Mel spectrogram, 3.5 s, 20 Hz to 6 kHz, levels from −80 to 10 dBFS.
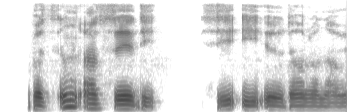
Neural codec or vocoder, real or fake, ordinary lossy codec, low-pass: none; real; none; 5.4 kHz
